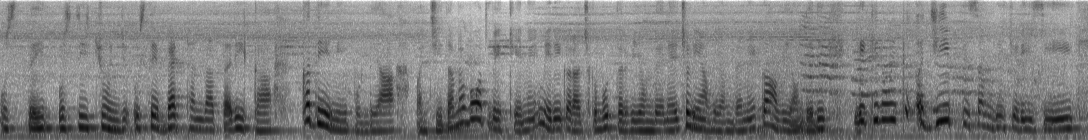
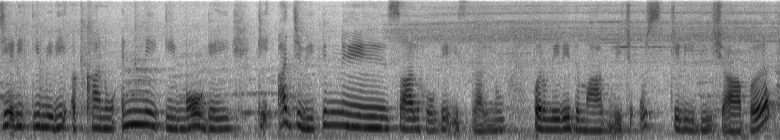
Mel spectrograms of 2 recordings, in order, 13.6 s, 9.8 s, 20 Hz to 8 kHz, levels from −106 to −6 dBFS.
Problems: constant background noise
